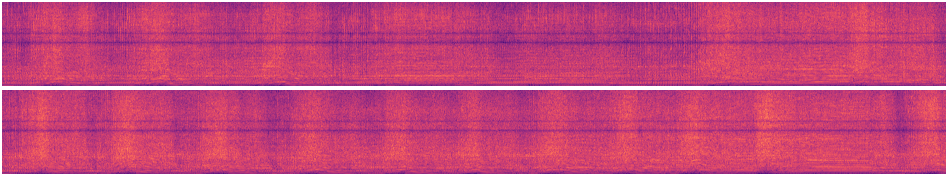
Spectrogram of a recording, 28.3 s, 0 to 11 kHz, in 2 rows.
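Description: Moto Guzzi 8 Cilindri's 500 cc V8 racing engine being revved without a break, its pitch climbing and falling about once a second as the throttle is blipped, with a few longer held revs.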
